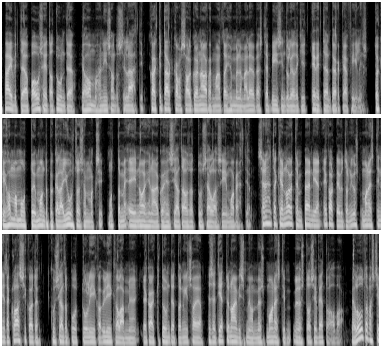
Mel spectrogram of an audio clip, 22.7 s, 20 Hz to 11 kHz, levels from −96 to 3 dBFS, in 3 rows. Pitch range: 95-115 Hz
